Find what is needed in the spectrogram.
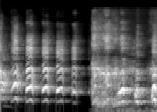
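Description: Hearty laughter, a quick run of 'ha-ha-ha' pulses at about five a second, that cuts off abruptly about a second and a half in.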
